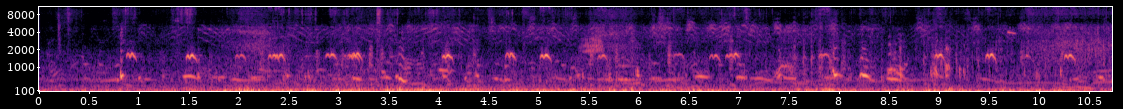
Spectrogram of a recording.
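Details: Many wintering tundra swans at Sugo-swamp, Bando, Ibaraki, Japan, recorded 6 January 2020 on a GoPro HERO7: a dense chorus of short honking calls repeating over a steady low rumble of wind and water.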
